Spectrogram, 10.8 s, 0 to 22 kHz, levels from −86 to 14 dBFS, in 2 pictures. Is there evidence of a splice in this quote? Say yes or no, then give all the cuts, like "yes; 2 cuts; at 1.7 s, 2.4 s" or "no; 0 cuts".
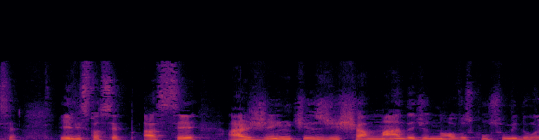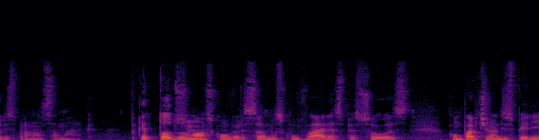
yes; 1 cut; at 0.9 s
